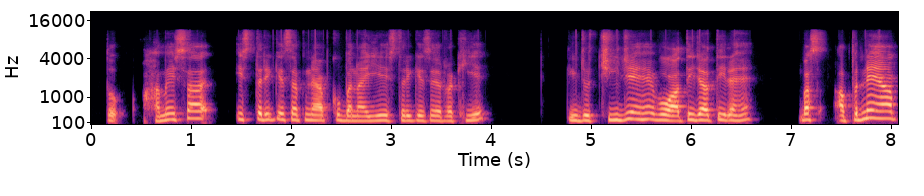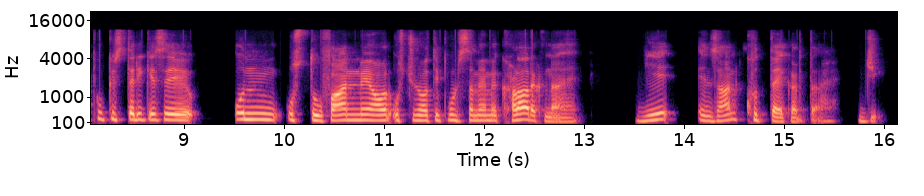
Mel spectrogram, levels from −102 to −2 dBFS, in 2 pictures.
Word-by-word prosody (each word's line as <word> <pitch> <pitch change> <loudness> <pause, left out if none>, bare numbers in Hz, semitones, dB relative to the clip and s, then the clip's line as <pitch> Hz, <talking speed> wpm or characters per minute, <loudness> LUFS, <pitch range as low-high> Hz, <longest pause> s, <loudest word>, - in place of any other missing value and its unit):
तो, - - -5 0.3
हमेशा 210 +8 +1 0.4
इस 210 0 -5
तरीके 215 0 +1
से 205 0 0
अपने 195 0 -2
आप - - +1
को 195 - -4
बनाइए, 170 +2 0
इस 175 -1 -6
तरीके 175 0 -1
से 170 0 -2
रखिए, 165 +4 -3 0.9
कि - - 0
जो 180 +1 +2
चीज़े 195 +5 0
हैं 220 +1 0
वो 195 -2 +3
आती 170 +4 +4
जाती 195 0 +3
रहें, 190 +3 -1 0.5
बस 210 0 +2
अपने 210 +10 +3
आप 245 -1 +4
को 235 - -4
किस 210 -1 -4
तरीके 210 -1 +2
से 205 +1 +3 0.7
उन 215 -2 +2
उस 200 0 -4
तूफान 185 +1 +4
में 195 - +3
और 185 0 +4
उस 185 - -14
चुनौतीपूर्ण 185 0 -1
समय 185 +2 -2
में - - -2
खड़ा 200 +3 +6
रखना 170 -5 -1
है, 140 0 -9 0.6
ये 205 +7 -1 0.2
इंसान 175 +3 -2
खुद 195 -2 -4
तय 145 - +2
करता - - -8
है। 160 +1 -16 0.2
जी। 150 0 -10
195 Hz, 175 wpm, -19 LUFS, 175-210 Hz, 0.9 s, खड़ा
